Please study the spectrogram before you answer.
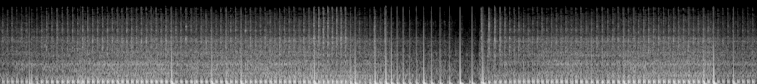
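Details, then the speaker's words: Honda Lawn Flite 553 HWS mower, choked start: small single thumps steadily then sags and stumbles before recovering; hunting not cured. Hunting idle. "looking for it to stop hunting that's your idea but it may not we may not do it I don't think we have so much certainly we haven't cured it"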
